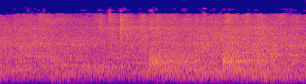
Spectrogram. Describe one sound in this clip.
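A bowling ball rolls down a lane.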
